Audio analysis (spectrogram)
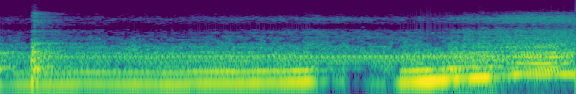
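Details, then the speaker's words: Hyundai car brought in as a no-start after a rat chewed the wiring; after wire repair, scanner shows misfire counts rising on almost all cylinders, check engine light history. Uneven stumbling engine note with dips and surges when revved: misfire. "तो almost सारा cylinder में मेरा यह missing अभी show कर रहा है"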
